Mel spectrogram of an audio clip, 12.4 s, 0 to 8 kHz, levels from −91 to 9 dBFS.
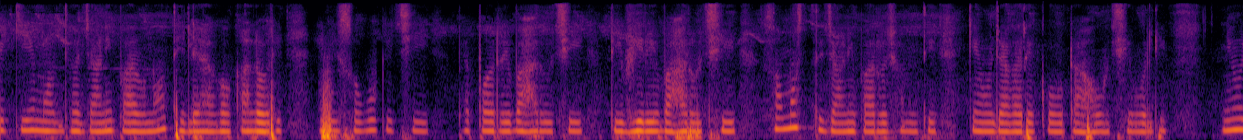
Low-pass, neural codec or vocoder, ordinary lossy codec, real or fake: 7.2 kHz; none; AAC, 32 kbps; real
